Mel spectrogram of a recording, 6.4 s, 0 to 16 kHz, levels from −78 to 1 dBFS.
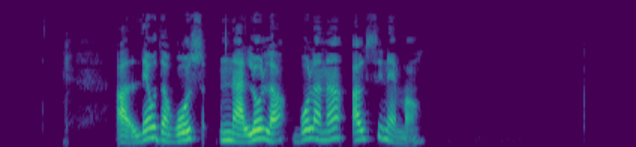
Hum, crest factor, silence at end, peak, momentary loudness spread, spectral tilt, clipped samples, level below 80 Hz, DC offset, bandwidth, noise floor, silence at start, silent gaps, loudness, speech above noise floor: none; 22 dB; 2.2 s; -4 dBFS; 12 LU; -4.5 dB/octave; under 0.1%; -80 dBFS; under 0.1%; 11.5 kHz; -84 dBFS; 1.15 s; none; -25 LUFS; 59 dB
